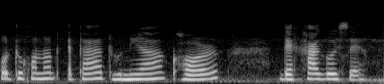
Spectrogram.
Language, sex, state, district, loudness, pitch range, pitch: Assamese, female, Assam, Sonitpur, -17 LUFS, 230-265 Hz, 245 Hz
